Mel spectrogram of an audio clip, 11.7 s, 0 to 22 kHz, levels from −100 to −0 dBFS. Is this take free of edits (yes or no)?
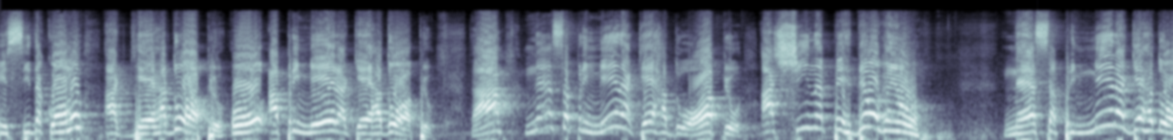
yes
